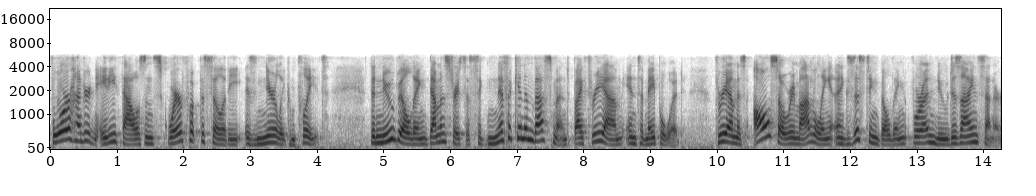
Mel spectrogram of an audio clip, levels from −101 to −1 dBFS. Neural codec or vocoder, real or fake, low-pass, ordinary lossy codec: codec, 24 kHz, 3.1 kbps, DualCodec; fake; 5.4 kHz; Opus, 24 kbps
